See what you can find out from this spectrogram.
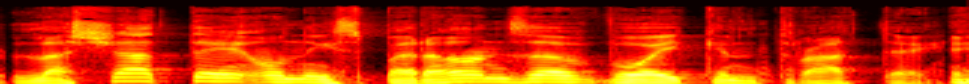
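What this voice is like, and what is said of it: Oklahoma-flavored Italian accent. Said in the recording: “if you couldn't place that accent, it's called Oklahoma Italian”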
